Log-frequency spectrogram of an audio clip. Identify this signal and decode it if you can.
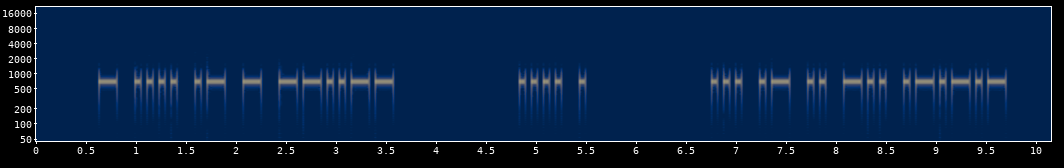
Morse code, heard as a keyed tone, about 21 wpm, 700 Hz. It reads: THAT, HE SAID.
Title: 3x Word-Spacing - Sentences from Top 200 Words - 20wpm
